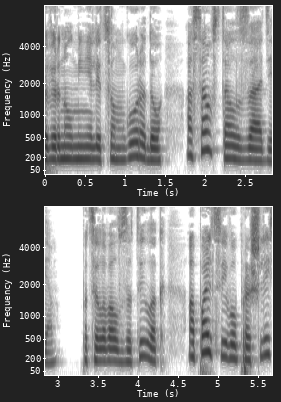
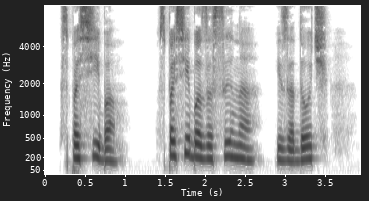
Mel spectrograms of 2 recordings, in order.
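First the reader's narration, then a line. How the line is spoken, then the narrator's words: Soft singing. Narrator (Russian): пропела я тихонько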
